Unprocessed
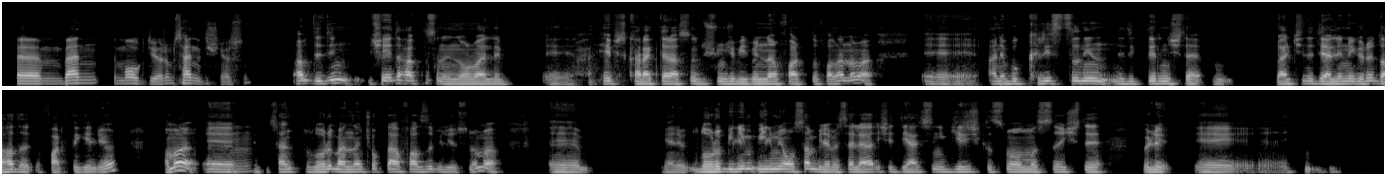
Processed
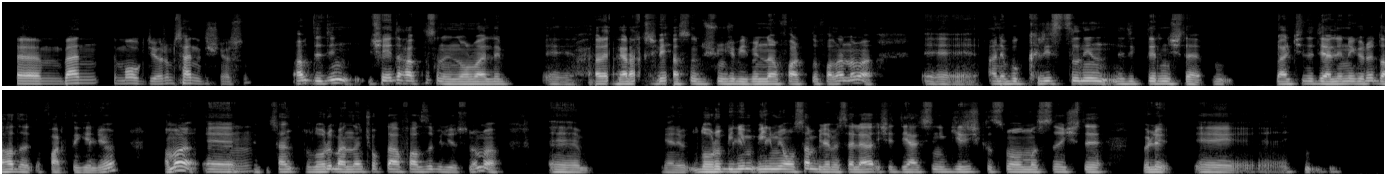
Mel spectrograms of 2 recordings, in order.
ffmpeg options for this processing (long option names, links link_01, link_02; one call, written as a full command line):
ffmpeg -i in.wav -filter_complex "[0:a]asplit=3[link_01][link_02][link_03];[link_01]atrim=end=5.942[link_04];[link_02]atrim=start=5.938:end=6.722,asetpts=PTS-STARTPTS,areverse[link_05];[link_03]atrim=start=6.718[link_06];[link_04][link_05]acrossfade=duration=0.004:curve1=hsin:curve2=hsin[link_07];[link_07][link_06]acrossfade=duration=0.004:curve1=hsin:curve2=hsin" out.wav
